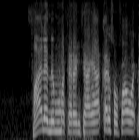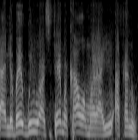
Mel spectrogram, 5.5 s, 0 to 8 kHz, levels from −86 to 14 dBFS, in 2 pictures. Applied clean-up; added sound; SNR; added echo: neural separator model SepFormer DNS4.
